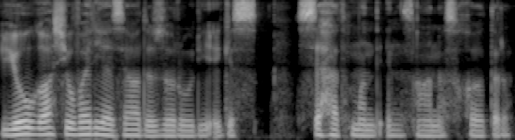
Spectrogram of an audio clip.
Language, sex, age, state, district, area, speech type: Kashmiri, male, 18-30, Jammu and Kashmir, Budgam, rural, spontaneous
